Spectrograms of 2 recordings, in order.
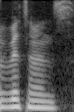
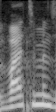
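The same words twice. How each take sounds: First: "vitamins" with first syllable like "vit"; short "ih" vowel opening "vitamins"; short-i pronunciation. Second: "Vitamins" with first syllable like "vie"; long "eye" vowel opening "Vitamins"; long-i pronunciation. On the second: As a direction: say "Vitamins" as VY-tuh-minz. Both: Shown as a demonstration. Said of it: "how do you say it?".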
